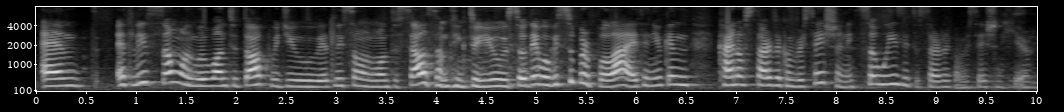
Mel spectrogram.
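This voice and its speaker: This young woman from Slovenia talks in slightly high-pitched, second-language English. She tells stories in an animated way, often jumping into brighter voices to mimic the people she quotes. She sounds like she's in a small office room. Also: a little fast, few pauses. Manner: lively storyteller, acts out quotes in a higher voice. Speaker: guest. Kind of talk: casual interview chat.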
